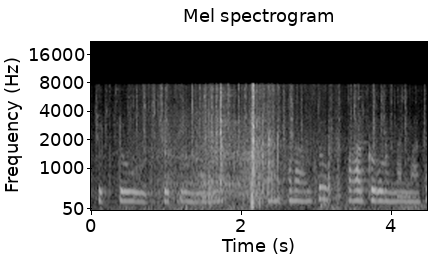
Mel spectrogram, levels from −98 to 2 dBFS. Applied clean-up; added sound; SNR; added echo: none; Bicycle; -3 dB; none.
